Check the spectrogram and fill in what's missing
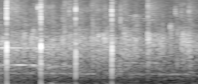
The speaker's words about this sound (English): Y'all give these kids one more round of applause. They did amazing.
